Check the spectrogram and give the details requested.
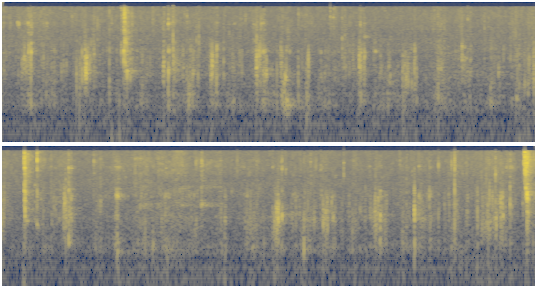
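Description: Close-miked eating of stir-fried glass noodles with bean sprouts: wet chewing and biting with many short, irregular clicks and some crunches.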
